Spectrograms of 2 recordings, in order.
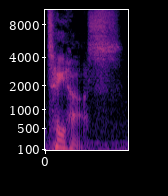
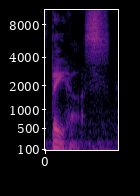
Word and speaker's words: Tejas: Edomites and into the west, they called it Tejas, right? That's how they pronounced it. It wasn't Texas, it was Tejas.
